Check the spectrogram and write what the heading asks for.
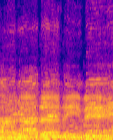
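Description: A man singing a Tamil Christian worship song into a microphone, his voice gliding between notes, over steady held accompaniment chords.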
